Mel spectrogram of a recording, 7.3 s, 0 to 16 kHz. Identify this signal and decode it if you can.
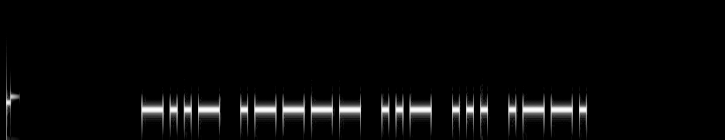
Morse code, heard as a keyed tone, about 17 wpm, 700 Hz. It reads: X1USP
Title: Code Groups - 5 Letter:Numbers - 17wpm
